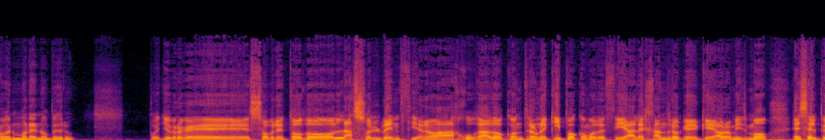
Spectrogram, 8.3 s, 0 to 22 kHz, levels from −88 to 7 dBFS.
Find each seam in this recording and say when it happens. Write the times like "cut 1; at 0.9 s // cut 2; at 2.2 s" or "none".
none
